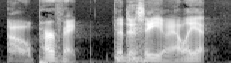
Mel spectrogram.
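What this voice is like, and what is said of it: Imitates another person's voice. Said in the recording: “Which is a very good Charlie impression.”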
